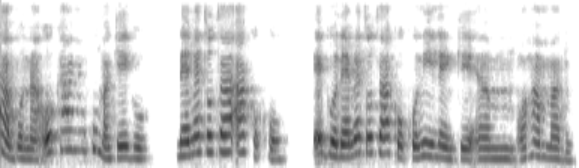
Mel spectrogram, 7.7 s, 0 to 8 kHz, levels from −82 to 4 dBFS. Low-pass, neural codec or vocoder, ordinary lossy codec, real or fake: 7.2 kHz; codec, 16 kHz, 8 kbps, FreqCodec, smaller model; none; fake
